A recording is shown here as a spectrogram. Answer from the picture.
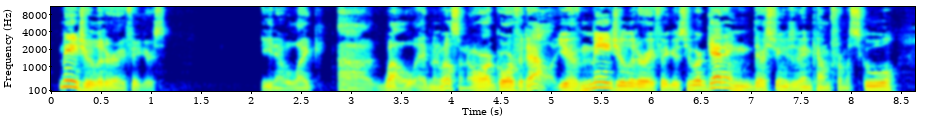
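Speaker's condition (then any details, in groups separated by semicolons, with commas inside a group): No condition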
